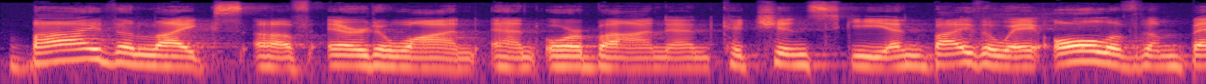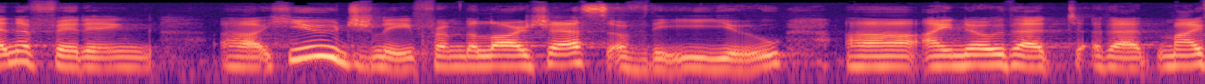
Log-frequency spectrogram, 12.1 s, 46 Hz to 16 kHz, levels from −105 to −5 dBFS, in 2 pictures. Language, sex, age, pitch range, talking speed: English, female, 50-69, 170-205 Hz, 155 wpm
